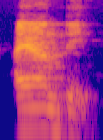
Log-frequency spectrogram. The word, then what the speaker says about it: Allende: These are some extracts from the last speech of Salvador Allende, pronounced Allende.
